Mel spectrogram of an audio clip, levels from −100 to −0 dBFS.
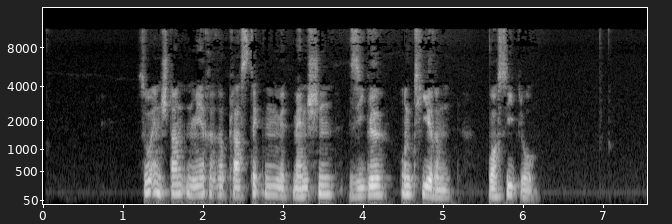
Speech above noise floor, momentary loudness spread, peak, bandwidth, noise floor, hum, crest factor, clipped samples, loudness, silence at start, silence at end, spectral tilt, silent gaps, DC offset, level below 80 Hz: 49 dB; 9 LU; -4 dBFS; 11.5 kHz; -72 dBFS; none; 22 dB; under 0.1%; -24 LUFS; 1.2 s; 1.4 s; -5 dB/octave; none; under 0.1%; -56 dBFS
